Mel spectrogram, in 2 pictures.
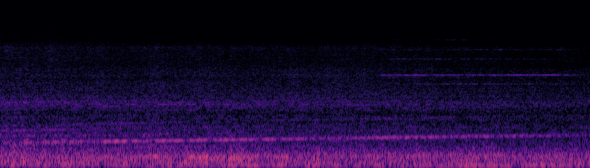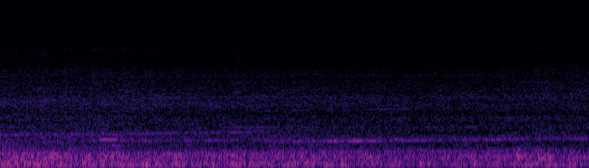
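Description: Electric double-deck commuter train pulling out and accelerating away through an underground station. Its motor whine rises slowly in pitch over a deep rumble of wheels on track, and the sound fades as the train recedes.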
